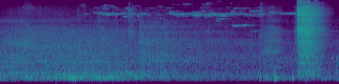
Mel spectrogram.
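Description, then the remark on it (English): A large Sparklets bottled water delivery truck rumbles steadily outside, its engine droning for several seconds before a sharp, loud hiss of air brakes bursts out near the end. “That's the Sparklets truck.”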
